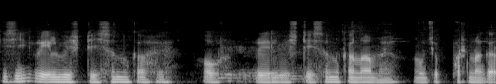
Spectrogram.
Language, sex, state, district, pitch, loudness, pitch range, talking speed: Hindi, male, Uttar Pradesh, Muzaffarnagar, 115 Hz, -21 LUFS, 105-115 Hz, 145 wpm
